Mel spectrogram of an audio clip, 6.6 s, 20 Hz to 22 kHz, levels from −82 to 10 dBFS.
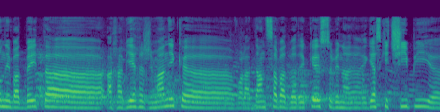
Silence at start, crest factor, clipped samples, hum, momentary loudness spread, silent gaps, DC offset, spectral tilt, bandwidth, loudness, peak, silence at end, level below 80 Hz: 0 s; 14 dB; under 0.1%; none; 7 LU; none; under 0.1%; -3.5 dB/octave; 12 kHz; -16 LUFS; 0 dBFS; 0 s; -58 dBFS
